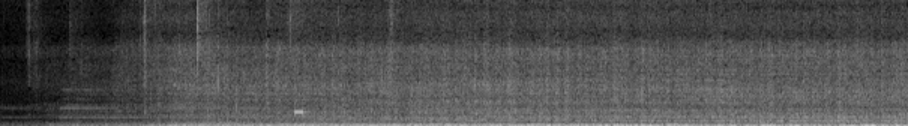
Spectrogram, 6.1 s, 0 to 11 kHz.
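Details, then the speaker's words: 2011 Hyundai Elantra HVAC blower, mode flap stuck in face position despite new switch and actuators: blower comes up with an uneven, fluttering rush of air, sounds like something flapping; blower motor to be removed to reach the flap. "sounds like something is flapping not real consistent airflow coming out"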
